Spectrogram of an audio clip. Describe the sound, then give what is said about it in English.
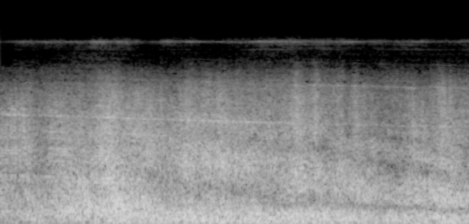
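Aircraft engines roar steadily on the tarmac at Tripoli International Airport, between two Libyan Airlines airplanes. The loud, broad, continuous rumble carries a thin high whine above it and holds nearly constant throughout. “I'm standing here on the tarmac of Tripoli International, in between two Libyan Airlines airplanes.”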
